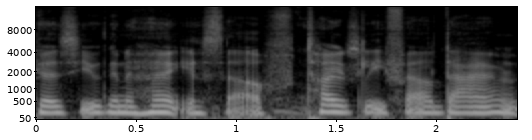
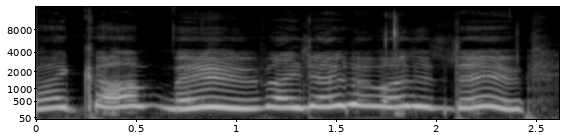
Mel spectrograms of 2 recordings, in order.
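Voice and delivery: put-on very high, loud, slow, tearful crying wail; 10 semitones higher, 8 dB louder than usual. Acting out a skier stuck on a mountainside: imitating someone crying. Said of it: "stand on the side of a mountain crying".

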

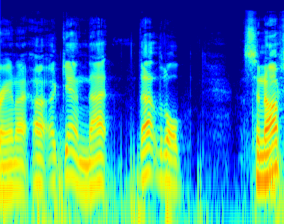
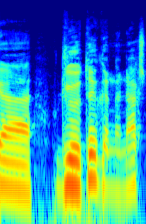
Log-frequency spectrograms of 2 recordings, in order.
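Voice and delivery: put-on dim, dopey-sounding dumb voice; 3 semitones lower than usual. Describing people leaving the theater, the speaker imitates them in a dumb voice. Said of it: "I don't mean to do a dumb voice".

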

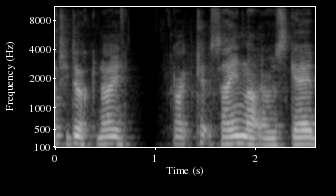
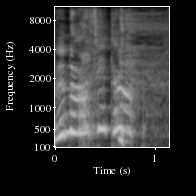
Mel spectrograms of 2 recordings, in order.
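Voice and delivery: put-on shrill, terrified shriek, very high and loud; 5 dB louder than usual. Retelling screaming as a child when a character appeared: imitating a scream. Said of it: "I started screaming".

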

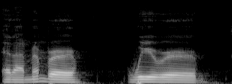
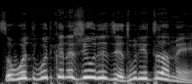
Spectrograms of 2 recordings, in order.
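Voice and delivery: put-on Italian accent, much higher, faster; 14 semitones higher than usual. Telling a story about a show, quoting this guy in a put-on Italian accent. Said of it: "that was Italian, voice. That was my attempt".

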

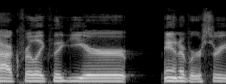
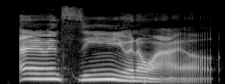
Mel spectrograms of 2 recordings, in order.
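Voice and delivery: put-on drunk slur, words smeared together; 5 semitones higher than usual. Recapping a scene where Kara sidles up to Max at the bar, imitating Kara's drunk slurring. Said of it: "She's slurring".

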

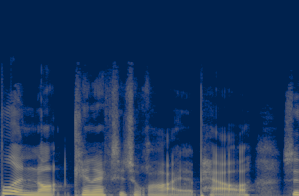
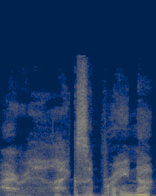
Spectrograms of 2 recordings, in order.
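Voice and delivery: put-on whisper, quieter; 12 dB quieter than usual.

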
